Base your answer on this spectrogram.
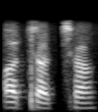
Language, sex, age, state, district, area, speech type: Hindi, male, 30-45, Madhya Pradesh, Bhopal, urban, conversation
